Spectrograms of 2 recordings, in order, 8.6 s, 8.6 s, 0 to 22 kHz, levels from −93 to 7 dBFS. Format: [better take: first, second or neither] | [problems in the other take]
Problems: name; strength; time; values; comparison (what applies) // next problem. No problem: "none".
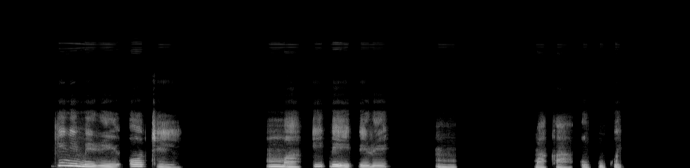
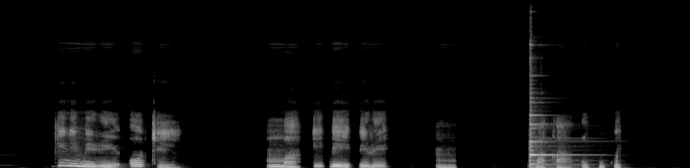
first | noise reduction (classical method log-MMSE)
